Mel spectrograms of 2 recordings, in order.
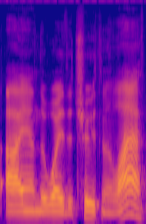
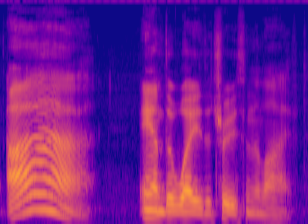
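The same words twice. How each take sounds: First: Said in the usual way. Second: "I" alone and exclusive, the rest falling away; stress on I. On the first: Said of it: "is not just". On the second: Shown as a demonstration. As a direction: lift the word "I" way up and hold it. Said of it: "but he's saying".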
